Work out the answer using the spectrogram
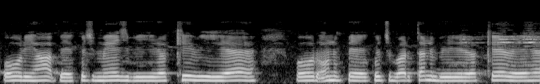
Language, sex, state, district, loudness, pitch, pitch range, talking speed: Hindi, male, Uttar Pradesh, Saharanpur, -13 LUFS, 180 Hz, 175-185 Hz, 190 wpm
